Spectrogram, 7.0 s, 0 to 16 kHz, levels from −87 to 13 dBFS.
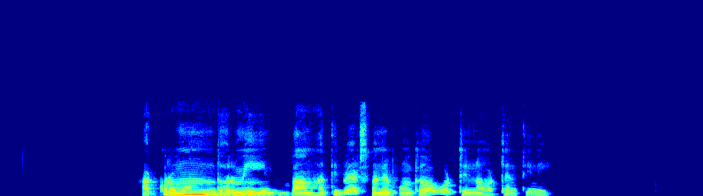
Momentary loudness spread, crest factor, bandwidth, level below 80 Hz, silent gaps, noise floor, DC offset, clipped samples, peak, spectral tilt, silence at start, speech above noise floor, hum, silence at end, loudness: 16 LU; 18 dB; 7.6 kHz; -66 dBFS; none; under -90 dBFS; under 0.1%; under 0.1%; -10 dBFS; -9 dB/octave; 1.4 s; over 65 dB; none; 1.55 s; -26 LUFS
